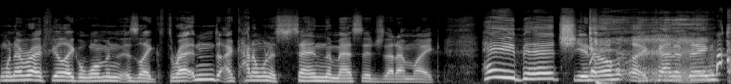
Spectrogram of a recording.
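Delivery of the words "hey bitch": very high, flamboyant, sassy camp voice.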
